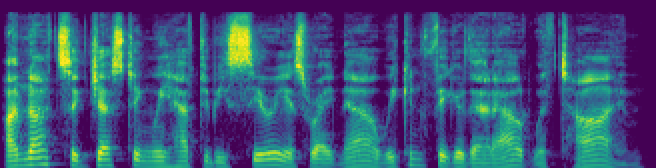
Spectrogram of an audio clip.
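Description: Man voicing a low, tender single dad. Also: fairly quick, lightly acted. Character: tender, gentle single dad courting a boyfriend.

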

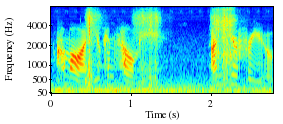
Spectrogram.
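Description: A woman's voice: high voice, normal speed, heavy background noise, natural voice. An actress playing a self-absorbed young socialite woman, gushing and dramatic in an audio drama. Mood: concerned. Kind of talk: audio-drama acting, gossipy phone chat.

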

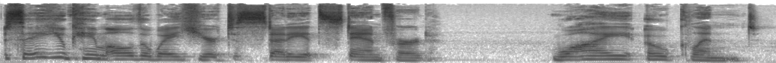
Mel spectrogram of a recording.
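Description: An actress playing a hard-edged, skeptical woman interrogating an enemy in an audio drama, with a husky voice and terse, pointed, scornful questions. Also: sits low, animated, takes it slowly, a little mellow. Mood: sardonic. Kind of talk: full-cast audio drama acting.

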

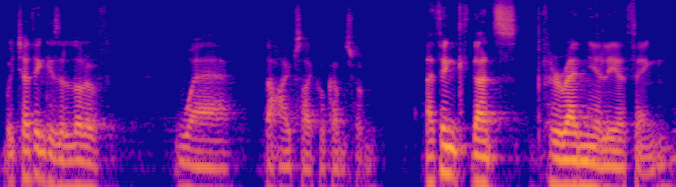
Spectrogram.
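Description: A man giving conversational interview answers as an expert, explaining his opinions in a measured way. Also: very deep voice. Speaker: interviewed marketing technology expert.

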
